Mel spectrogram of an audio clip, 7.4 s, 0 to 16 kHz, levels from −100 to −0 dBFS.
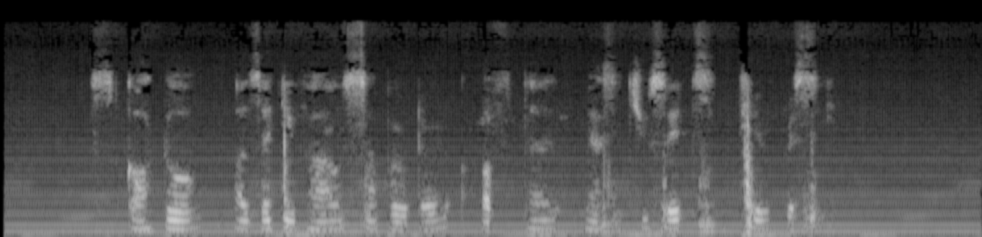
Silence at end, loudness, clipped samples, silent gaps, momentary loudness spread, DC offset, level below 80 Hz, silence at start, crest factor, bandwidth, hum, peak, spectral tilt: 0 s; -31 LUFS; under 0.1%; none; 18 LU; under 0.1%; -46 dBFS; 0.05 s; 24 dB; 11.5 kHz; 50 Hz at -50 dBFS; -8 dBFS; -5.5 dB/octave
